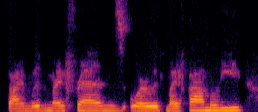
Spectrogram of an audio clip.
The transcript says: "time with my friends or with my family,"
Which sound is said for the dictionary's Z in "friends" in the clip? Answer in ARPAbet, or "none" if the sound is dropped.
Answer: Z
